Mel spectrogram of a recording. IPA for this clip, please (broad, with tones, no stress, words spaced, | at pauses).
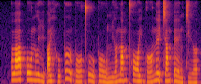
ʋaː˧˥p̚ʔoː˧n liː˧˩ʔa˧j hu˩˧ pɯː˥˨poː˩˧t̪ʰuː˧˩ poː˧˩wɲi˩˧ə̯na˧˥mt̪ʰɔː˧j bɤː˩˧ne˥˨t͡ɕa˧˥nʔeː˧˩ŋ t͡ɕi˩ə̯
